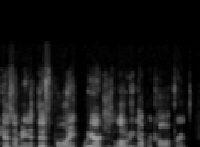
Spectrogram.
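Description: A man co-hosting a casual sports podcast, emphatic and excited, often calling his partner "man". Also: medium pitch, quick pace, no room sound. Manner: excited and opinionated.

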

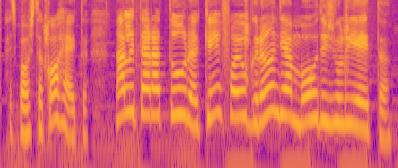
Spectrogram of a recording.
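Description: A woman hosting a radio quiz in a studio, brisk and upbeat, reading each question slowly and clearly. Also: sits high, lively intonation. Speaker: radio show host, quiz master.

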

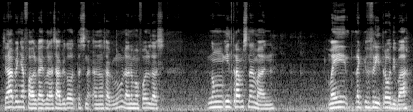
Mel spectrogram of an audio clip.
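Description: A young man with a high voice tells a long, halting story to his friends, stopping and starting again as he goes. Faint noise hums under the recording. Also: fairly bright tone. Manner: rambling storyteller with many restarts. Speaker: podcast co-host. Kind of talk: casual group chat among friends.

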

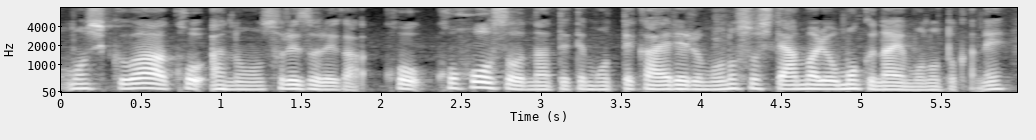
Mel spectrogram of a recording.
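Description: A woman's voice: sits low, a little mellow. A middle-aged woman hosts a casual solo talk show, rambling and self-mocking.

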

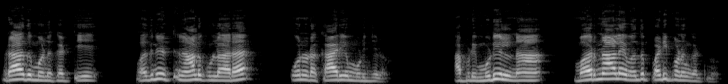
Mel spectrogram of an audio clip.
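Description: A man voicing a pushy, smooth-talking male temple ticket seller who lectures briskly and persuasively. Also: sits high, natural voice. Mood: brisk lecturing.

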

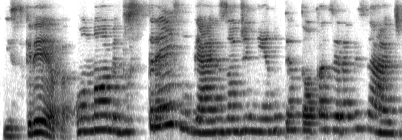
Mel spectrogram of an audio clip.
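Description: Brief: Brazilian woman teacher, high voice, slow patient explaining, echoey room. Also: lively intonation. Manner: slow, patient explaining, spelling out sounds and syllables. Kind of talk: recorded classroom lesson for pupils.

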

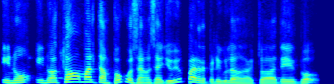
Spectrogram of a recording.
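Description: A man with a slightly high voice co-hosts a casual film podcast. He is opinionated and keeps asking his co-hosts for their take. The recording is close and dry, with no room sound. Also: fast talker, dry recording, dull audio. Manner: opinionated, questions the others. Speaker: podcast co-host.

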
